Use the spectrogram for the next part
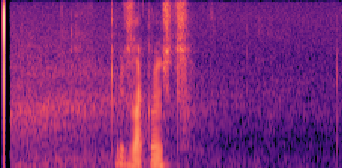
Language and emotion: Russian, neutral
